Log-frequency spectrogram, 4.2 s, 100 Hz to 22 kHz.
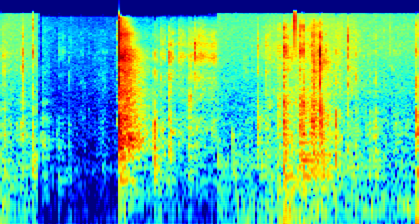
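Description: Faint handling of 3D-printed plastic parts as a clip is pushed into a hexagonal tile base to hold its magnets, with one sharp click about a second in and small scattered ticks after.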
